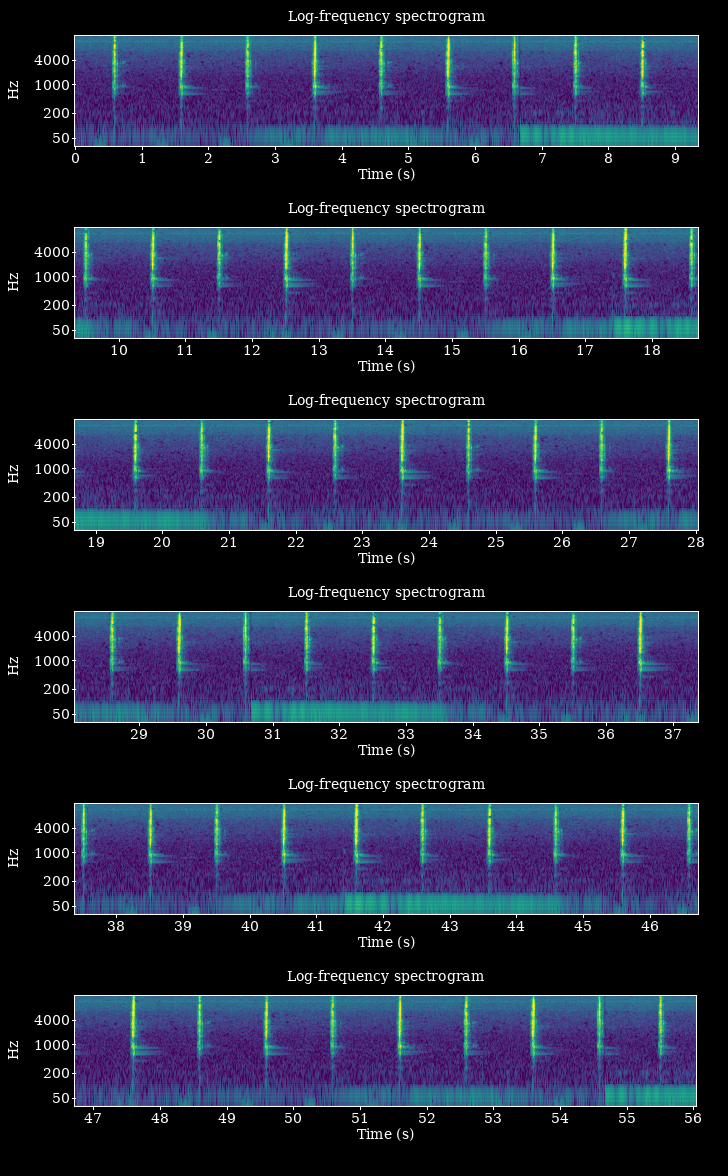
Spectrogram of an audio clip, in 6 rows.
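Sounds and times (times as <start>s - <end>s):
faint low hum: 0.0s - 56.0s
mechanical clock ticking: 0.0s - 56.0s.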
